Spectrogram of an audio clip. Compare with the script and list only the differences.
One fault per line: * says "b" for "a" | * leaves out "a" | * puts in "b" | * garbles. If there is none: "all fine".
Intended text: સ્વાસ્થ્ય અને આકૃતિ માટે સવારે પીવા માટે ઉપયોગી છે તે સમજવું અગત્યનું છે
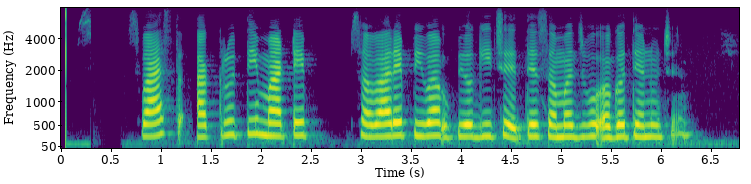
* leaves out "અને"
* leaves out "માટે"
